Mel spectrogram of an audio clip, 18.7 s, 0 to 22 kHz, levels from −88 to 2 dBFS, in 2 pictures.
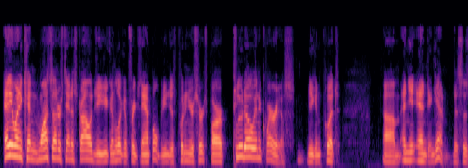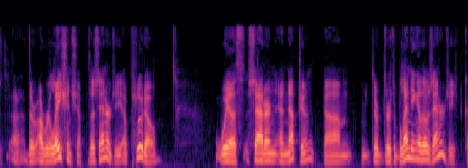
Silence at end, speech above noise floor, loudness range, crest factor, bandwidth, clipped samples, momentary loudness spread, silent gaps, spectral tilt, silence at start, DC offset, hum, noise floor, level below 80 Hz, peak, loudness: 0 s; 42 dB; 3 LU; 20 dB; 12.5 kHz; under 0.1%; 14 LU; none; -6 dB/octave; 0.05 s; under 0.1%; none; -66 dBFS; -68 dBFS; -4 dBFS; -24 LUFS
